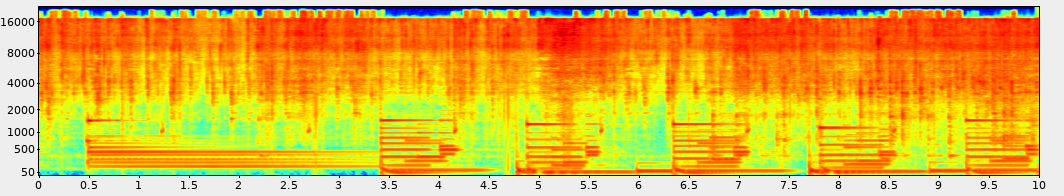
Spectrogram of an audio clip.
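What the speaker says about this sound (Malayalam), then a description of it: "എന്നിട്ട് എണ്ണ ചൂടാകുമ്പോൾ നമ്മളതിൽ കടുക് ഇടുന്നു." Mustard seeds, urad dal and pepper hit hot oil in a pan, giving a steady loud sizzle with bursts of crackling and popping over ten seconds, close to the microphone with no voices.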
